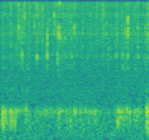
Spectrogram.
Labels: {"label": "ambient", "recorder": "HydroMoth"}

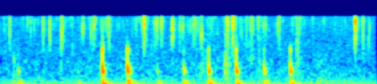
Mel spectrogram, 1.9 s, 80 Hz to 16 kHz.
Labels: {"label": "biophony, knock", "recorder": "SoundTrap 300"}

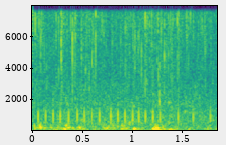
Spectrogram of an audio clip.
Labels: {"label": "biophony, rattle", "recorder": "SoundTrap 500"}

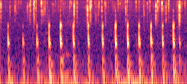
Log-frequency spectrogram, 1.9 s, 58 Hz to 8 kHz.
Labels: {"label": "biophony, knock", "recorder": "SoundTrap 300"}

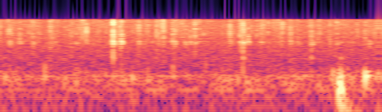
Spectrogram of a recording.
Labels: {"label": "ambient", "recorder": "HydroMoth"}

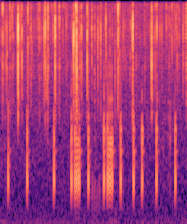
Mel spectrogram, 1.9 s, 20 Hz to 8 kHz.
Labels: {"label": "biophony, knock croak", "recorder": "SoundTrap 300"}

